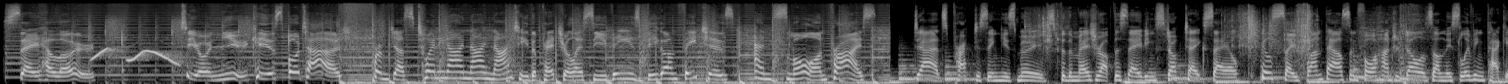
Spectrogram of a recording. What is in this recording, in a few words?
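female retail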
